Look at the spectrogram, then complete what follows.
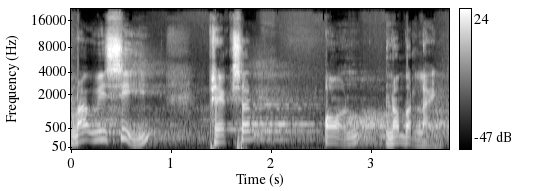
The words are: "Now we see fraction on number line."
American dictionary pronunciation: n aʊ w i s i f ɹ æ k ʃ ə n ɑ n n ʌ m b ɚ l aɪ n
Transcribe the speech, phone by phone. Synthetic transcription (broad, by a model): n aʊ w i s i p ɹ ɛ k s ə n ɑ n n ʌ m b ɚ l aɪ n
